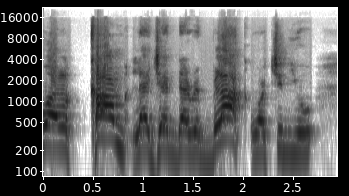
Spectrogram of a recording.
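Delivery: plain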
